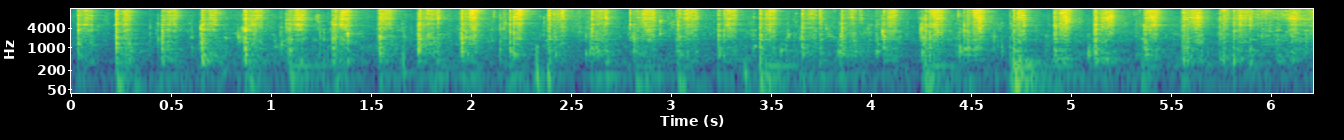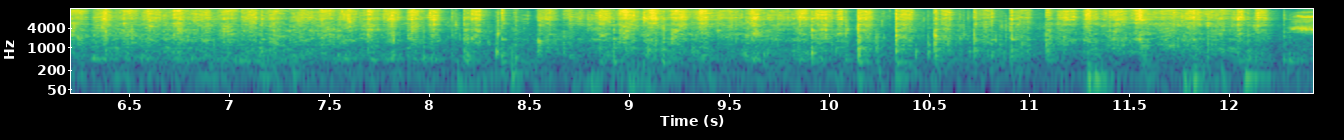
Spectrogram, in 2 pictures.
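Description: Ingredients for a skillet pizza being crushed and mixed in a bowl, a rapid, dense series of close clicking and scraping strokes that continues steadily throughout.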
